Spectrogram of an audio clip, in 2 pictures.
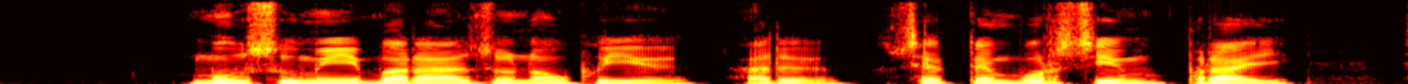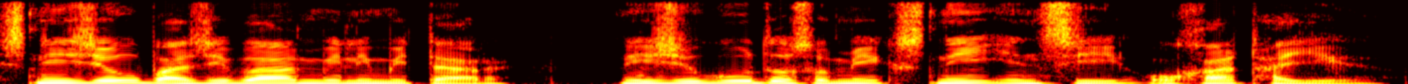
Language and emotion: Bodo, neutral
